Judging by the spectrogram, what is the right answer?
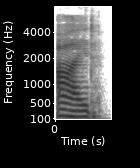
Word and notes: eyed: American English

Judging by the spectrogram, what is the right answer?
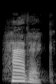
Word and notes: haddock: American English

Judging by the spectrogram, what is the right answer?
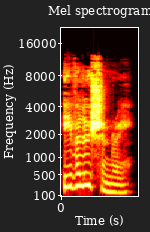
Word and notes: evolutionary: British English

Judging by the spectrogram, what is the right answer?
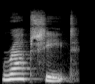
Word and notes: rap sheet: American English

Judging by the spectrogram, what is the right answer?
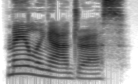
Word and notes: mailing address: American English

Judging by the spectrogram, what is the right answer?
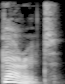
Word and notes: garret: British English

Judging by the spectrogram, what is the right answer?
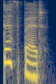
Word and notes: deathbed: British English

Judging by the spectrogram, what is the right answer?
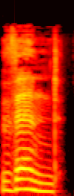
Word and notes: vend: American English

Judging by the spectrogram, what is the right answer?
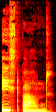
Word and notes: eastbound: British English

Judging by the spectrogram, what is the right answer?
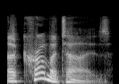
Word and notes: achromatize: British English

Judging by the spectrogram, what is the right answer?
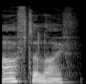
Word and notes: afterlife: British English

